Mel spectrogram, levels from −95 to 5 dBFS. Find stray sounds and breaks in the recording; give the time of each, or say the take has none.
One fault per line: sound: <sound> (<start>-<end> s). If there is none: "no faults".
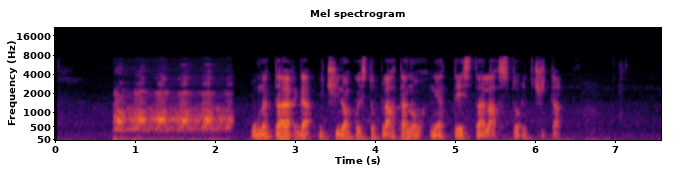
sound: bark (0.7-2.3 s)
